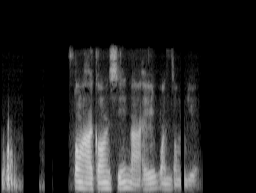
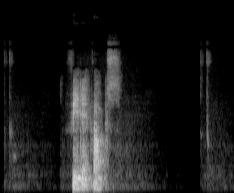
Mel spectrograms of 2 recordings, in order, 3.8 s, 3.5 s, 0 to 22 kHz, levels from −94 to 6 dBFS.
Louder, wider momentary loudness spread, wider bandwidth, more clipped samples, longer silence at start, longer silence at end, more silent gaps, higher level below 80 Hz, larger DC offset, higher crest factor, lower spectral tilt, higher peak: second, -20 LUFS vs -17 LUFS; about the same, 16 LU vs 18 LU; about the same, 8.2 kHz vs 9 kHz; neither; second, 0.05 s vs 1.05 s; second, 0.9 s vs 1.75 s; first, 0.36-0.58 s, 0.68-1.02 s vs none; about the same, -62 dBFS vs -58 dBFS; neither; about the same, 20 dB vs 22 dB; about the same, -5.5 dB/octave vs -6 dB/octave; about the same, -2 dBFS vs -2 dBFS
